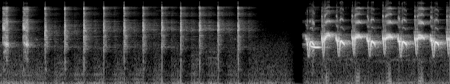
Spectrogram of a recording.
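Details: Black-winged starling in full voice, used as a lure to get other starlings calling: a run of sharp clicking ticks breaks off, then loud, rapid, scratchy chirps pour out in a dense, repeated burst.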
